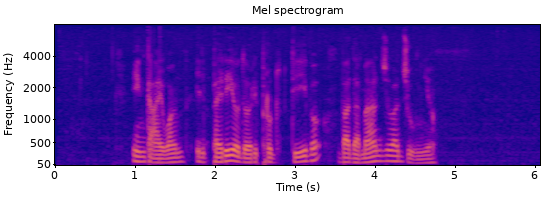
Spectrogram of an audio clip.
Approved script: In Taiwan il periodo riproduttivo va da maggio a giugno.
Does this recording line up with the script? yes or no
yes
